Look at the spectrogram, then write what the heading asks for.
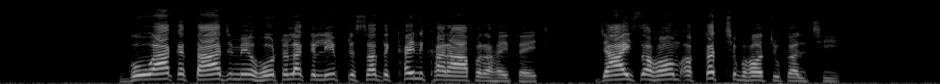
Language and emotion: Maithili, disgusted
